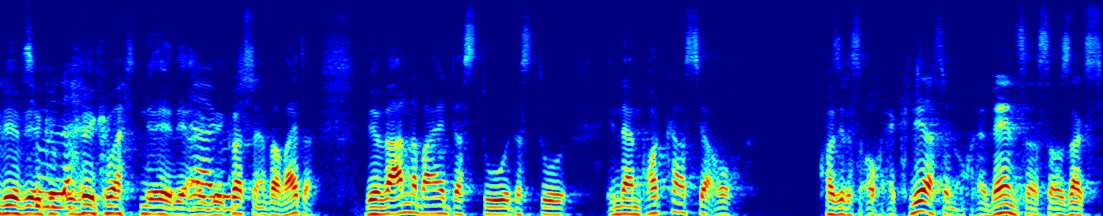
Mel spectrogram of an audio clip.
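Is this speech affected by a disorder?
No.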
